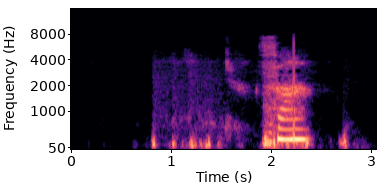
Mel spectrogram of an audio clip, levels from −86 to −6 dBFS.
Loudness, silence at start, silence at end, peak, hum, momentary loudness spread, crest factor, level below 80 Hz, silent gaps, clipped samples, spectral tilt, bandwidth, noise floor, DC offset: -15 LUFS; 0.8 s; 0.3 s; -4 dBFS; none; 23 LU; 16 dB; -44 dBFS; none; under 0.1%; -7 dB/octave; 7.8 kHz; -75 dBFS; under 0.1%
